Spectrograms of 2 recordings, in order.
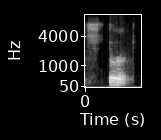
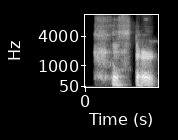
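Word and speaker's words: Stuart: Jensen Beach is pretty much part of Stewart. I don't know how to pronounce that right. It's Sturt. Sturt, that's right. Sturt.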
